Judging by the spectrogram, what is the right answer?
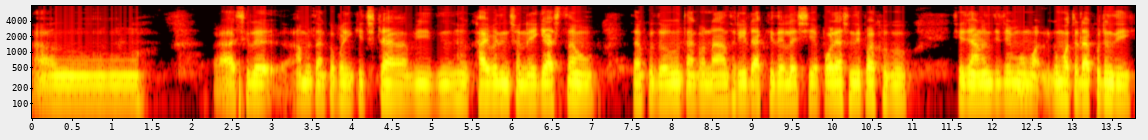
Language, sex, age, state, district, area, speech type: Odia, male, 30-45, Odisha, Kendujhar, urban, spontaneous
